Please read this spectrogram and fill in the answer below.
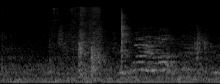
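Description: Faint, distant voices calling and talking over a steady low hum, with a couple of short clicks around the middle.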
